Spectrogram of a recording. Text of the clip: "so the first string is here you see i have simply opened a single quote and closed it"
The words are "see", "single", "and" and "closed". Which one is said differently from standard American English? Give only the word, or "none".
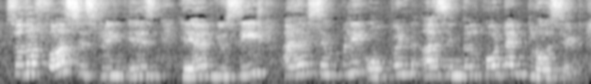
closed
